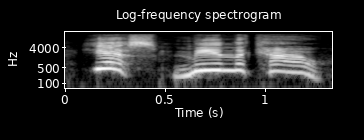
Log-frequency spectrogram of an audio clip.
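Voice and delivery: very high, loud squeaky confirmation; high-pitched mouse, falling at the end; tiny alien mouse. Acted. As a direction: squeak it back firmly like a mouse. Mouse echoes the farmer.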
